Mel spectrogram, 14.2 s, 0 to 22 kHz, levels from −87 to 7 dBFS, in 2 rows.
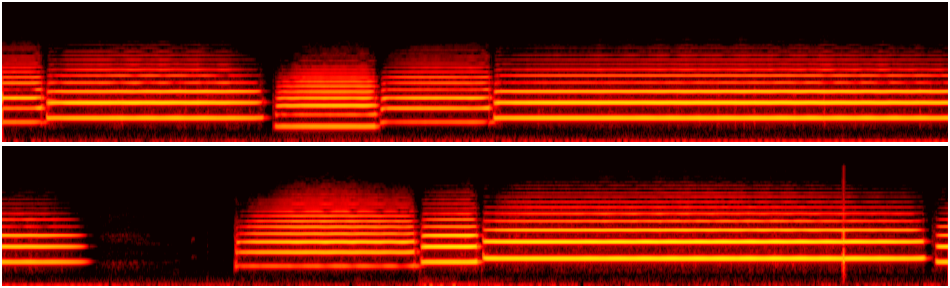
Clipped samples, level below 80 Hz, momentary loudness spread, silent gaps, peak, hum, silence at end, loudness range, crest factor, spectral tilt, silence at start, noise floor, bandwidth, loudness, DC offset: under 0.1%; -68 dBFS; 9 LU; none; -10 dBFS; 60 Hz at -80 dBFS; 0 s; 7 LU; 12 dB; -0.5 dB/octave; 0 s; -66 dBFS; 8.2 kHz; -21 LUFS; under 0.1%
